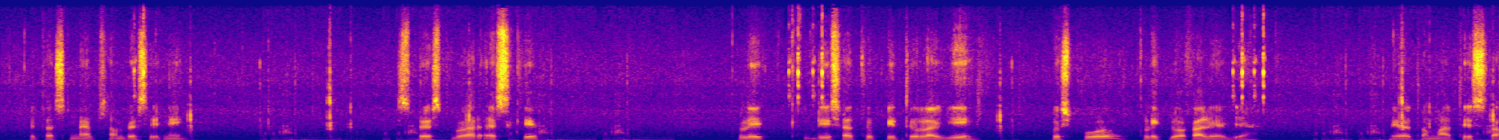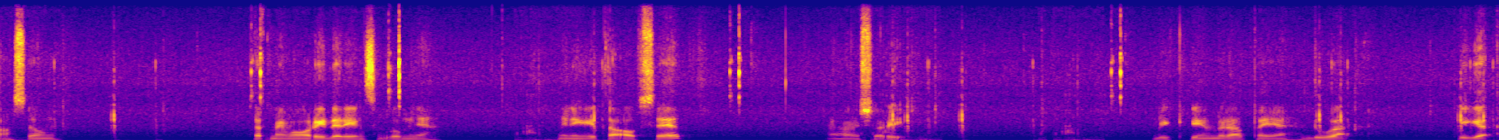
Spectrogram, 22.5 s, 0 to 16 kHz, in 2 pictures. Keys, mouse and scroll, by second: 0.9 shift+click, 1.4 shift+middle click, 1.8 scroll up 1, 2.3 space, 2.8 scroll up 1, 3.4 Escape, 3.7 scroll up 1, 4.4 scroll up 1, 5.8 click, 6.0 click, 7.4 p, 9.1 click, 9.3 click, 9.7-10.2 scroll down 2, 10.4 space, 10.8 scroll down 1, 11.2-12.5 shift+middle drag, 13.0 shift+click, 14.0-14.9 shift+middle drag, 15.0 shift+middle click, 15.5 f, 16.6 click, 17.6 scroll up 1, 17.9 ctrl+z, 18.4-18.7 shift+middle drag, 18.9-19.4 scroll up 1, 19.4 shift+click, 21.0 2, 21.1 Return, 22.1 3, 22.2 Return.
